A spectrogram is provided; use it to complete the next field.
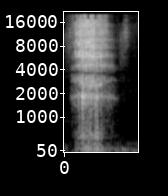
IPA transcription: ʁ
